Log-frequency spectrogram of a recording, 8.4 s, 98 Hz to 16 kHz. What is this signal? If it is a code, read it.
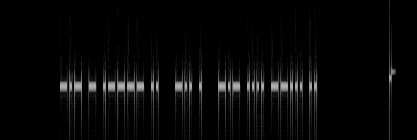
Morse code, heard as a keyed tone, about 25 wpm, 700 Hz. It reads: KT1I DE KH7I
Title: USA Callsign DE Callsign - 4 Characters - 25wpm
